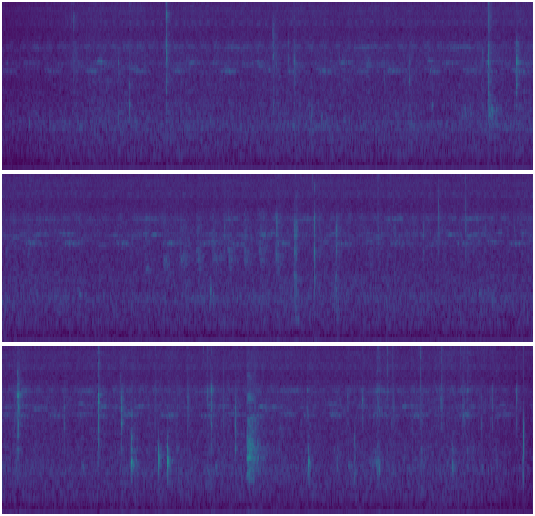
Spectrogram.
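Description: A kitten eating wet cat food from a ceramic bowl: scattered small clicks and smacks of licking and chewing, some of them tongue or teeth against the bowl, coming more often in the second half.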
